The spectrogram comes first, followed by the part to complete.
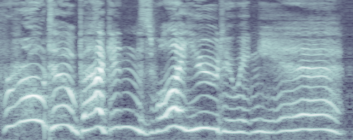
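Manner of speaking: loud, slow wizard voice; hammed-up Gandalf. Gandalf greets Frodo in a loud slow hammy wizard voice. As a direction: declaim it like a surprised old wizard.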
